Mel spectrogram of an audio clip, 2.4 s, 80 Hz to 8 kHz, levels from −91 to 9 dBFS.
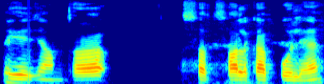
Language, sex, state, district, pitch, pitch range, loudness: Hindi, male, Jharkhand, Jamtara, 125 Hz, 125-130 Hz, -21 LUFS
